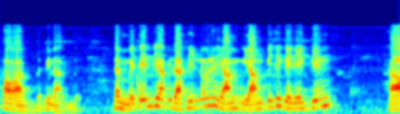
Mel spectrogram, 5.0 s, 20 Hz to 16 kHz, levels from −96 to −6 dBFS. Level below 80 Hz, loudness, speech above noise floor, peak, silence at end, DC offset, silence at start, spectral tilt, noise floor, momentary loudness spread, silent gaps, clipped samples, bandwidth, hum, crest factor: -60 dBFS; -25 LUFS; 33 dB; -6 dBFS; 0 s; under 0.1%; 0.05 s; -6 dB/octave; -57 dBFS; 12 LU; none; under 0.1%; 8 kHz; none; 18 dB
